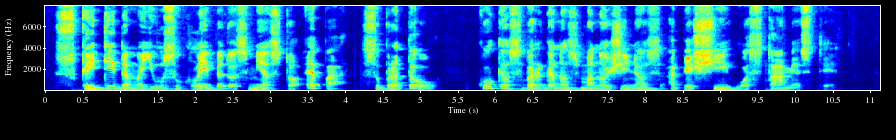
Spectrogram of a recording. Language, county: Lithuanian, Kaunas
